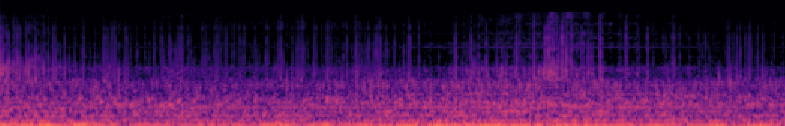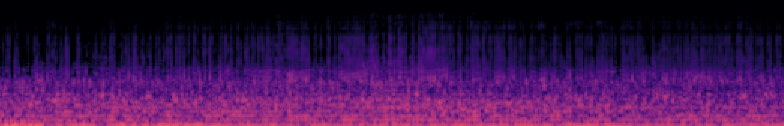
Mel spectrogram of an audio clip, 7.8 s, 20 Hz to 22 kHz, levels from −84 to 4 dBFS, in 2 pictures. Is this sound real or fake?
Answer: fake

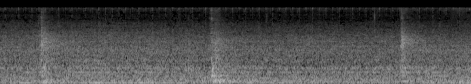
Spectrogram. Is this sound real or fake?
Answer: real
